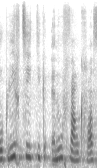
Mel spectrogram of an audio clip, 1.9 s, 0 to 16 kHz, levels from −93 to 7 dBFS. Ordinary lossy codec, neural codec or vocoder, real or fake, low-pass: Opus, 64 kbps; codec, 32 kHz, 1.9 kbps, SNAC; fake; 14.4 kHz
